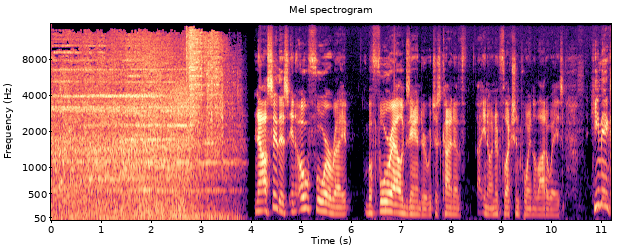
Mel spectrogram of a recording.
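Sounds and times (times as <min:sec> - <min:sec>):
C train on the subway rumbling through a tunnel: 0:00.0 - 0:04.0
faint metallic wheel squeal of subway train: 0:00.0 - 0:04.0
speech: 0:04.2 - 0:11.1.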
